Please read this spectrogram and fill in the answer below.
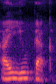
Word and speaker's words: IUPAC: by iupac so so how to pronounce this iupac iu pack so selecting the the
